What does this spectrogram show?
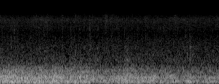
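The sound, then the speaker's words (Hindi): Heavy rain pours down in a dense, steady roar with a deep rumbling low end, constant and unbroken throughout, with no voices, heard from inside an empty clinic. “इंतज़ार करते करते काफ़ी देर हो गई थी लेकिन बारिश ऐसे हो रही थी मानो थमने का नाम ही नहीं ले रही”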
